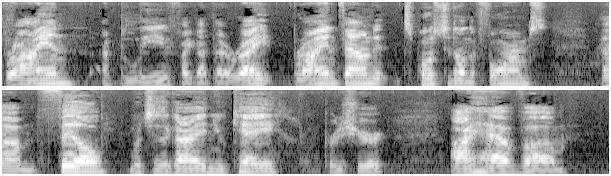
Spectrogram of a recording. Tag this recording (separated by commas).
Speech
